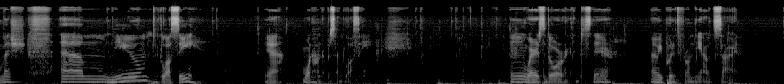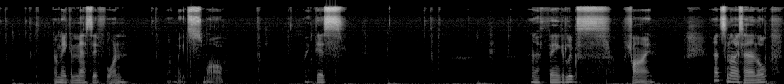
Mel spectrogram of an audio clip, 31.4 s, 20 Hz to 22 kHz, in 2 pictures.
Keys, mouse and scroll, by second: 0.0 click, 2.1-5.0 drag, 6.1 KP_7, 7.6 g, 8.6 s, 9.0 click, 9.8 z, 10.7 g, 12.4 r, 14.2 click, 14.4 g, 15.9 r, 16.6 click, 16.6 KP_1, 17.8 s, 18.7-21.1 drag, 21.1-22.8 middle drag, 21.8 KP_7, 23.3 g, 25.2 z, 28.1 middle click, 30.9 KP_0.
